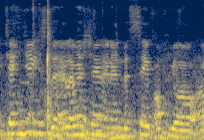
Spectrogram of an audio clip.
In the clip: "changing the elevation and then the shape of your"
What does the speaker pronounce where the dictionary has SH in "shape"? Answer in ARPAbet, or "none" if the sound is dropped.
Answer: S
